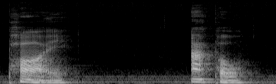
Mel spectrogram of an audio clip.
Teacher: Moving on to the consonants, we have the P sound, which is produced by blocking and releasing air with the lips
